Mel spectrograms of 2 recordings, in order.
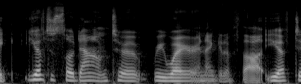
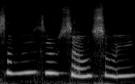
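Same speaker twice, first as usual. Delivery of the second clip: crying through the words, tearful, very high; 3 dB quieter than usual. Going over answers to the season's question, the speaker is tearful. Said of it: "Are you crying?".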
